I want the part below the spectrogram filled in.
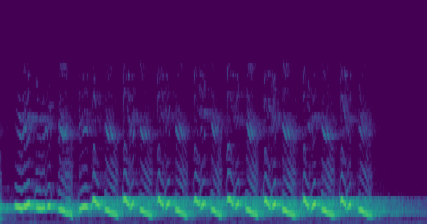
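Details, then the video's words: White-rumped shama master song meant to lure rivals: a rapid, rhythmic series of swooping whistles, each sliding downward, repeated about three times a second for nearly four seconds in a clean recording. "PIKAT MURAI BATU LAWAN DENGAN MASTERAN MURAI BATU SATU INI"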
